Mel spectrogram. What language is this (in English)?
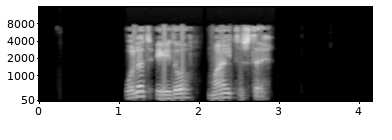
Tigre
